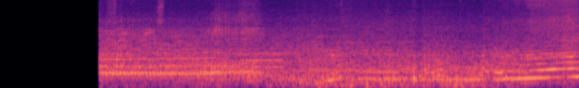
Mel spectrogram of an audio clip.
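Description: A car engine roars steadily at speed while driving.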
